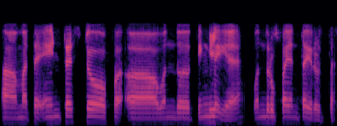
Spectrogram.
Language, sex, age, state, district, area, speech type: Kannada, male, 18-30, Karnataka, Chitradurga, rural, conversation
